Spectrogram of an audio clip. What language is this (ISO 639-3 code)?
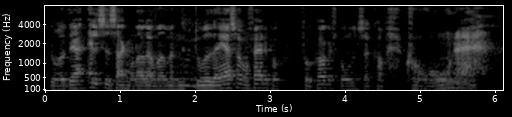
dan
